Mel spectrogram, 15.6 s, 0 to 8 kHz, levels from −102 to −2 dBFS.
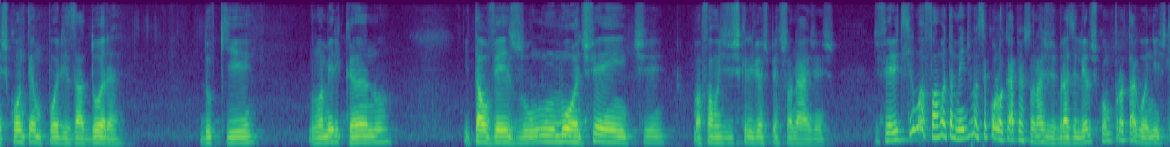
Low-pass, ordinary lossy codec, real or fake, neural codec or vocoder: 7.2 kHz; none; real; none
